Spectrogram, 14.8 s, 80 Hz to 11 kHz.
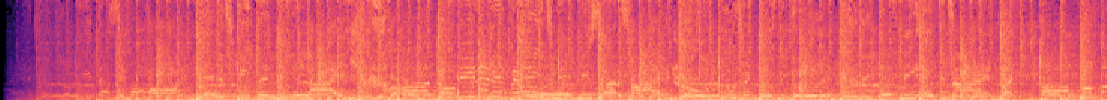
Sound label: Throwback HipHop Megamix 112 83 Bpm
